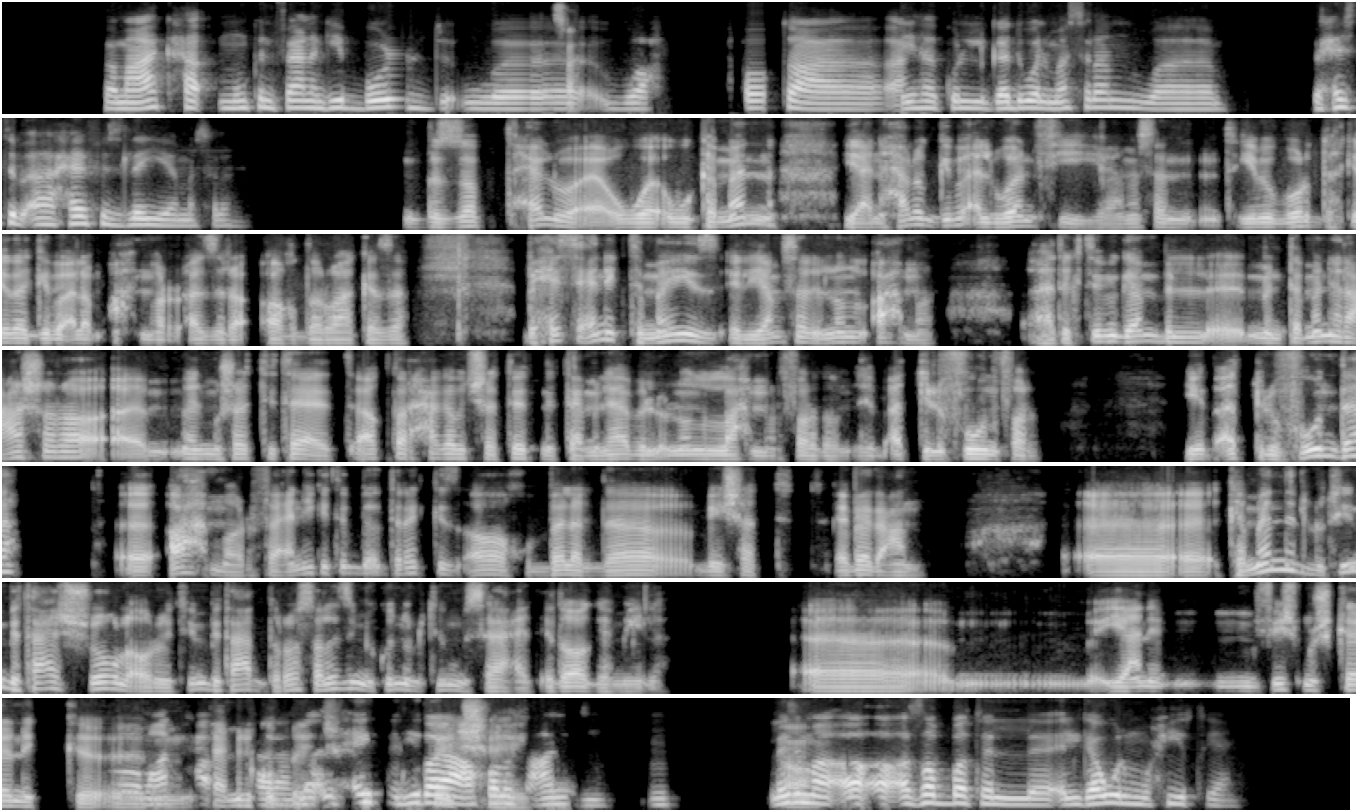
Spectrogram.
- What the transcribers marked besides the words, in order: in English: "board"; in English: "board"; in English: "الروتين"; in English: "الروتين"; in English: "الروتين"; tapping
- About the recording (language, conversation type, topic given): Arabic, advice, ليه بفضل أأجل مهام مهمة رغم إني ناوي أخلصها؟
